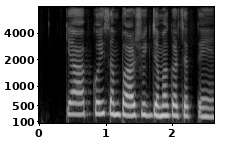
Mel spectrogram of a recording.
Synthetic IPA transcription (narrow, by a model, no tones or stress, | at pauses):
kjaːaːp̚koːisɐ̃mpaːɾʃwɪk̚d͡ʒɐmakɐɾsɐk̚t̪eɦɛ̃ː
